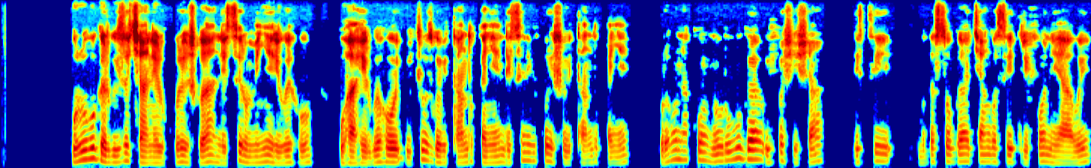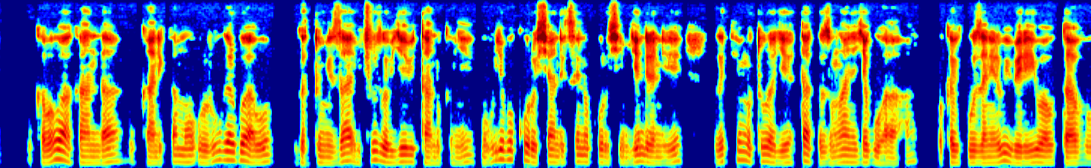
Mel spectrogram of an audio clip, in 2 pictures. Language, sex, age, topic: Kinyarwanda, male, 18-24, finance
